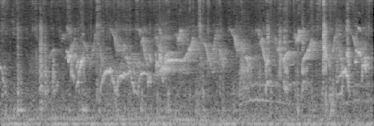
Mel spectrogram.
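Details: Pet budgerigars warbling in a fast, varied chatter of rising and falling chirps, with light rustling below.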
